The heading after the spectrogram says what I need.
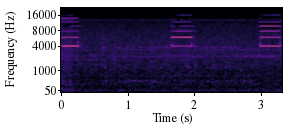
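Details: Short high beeps about every one and a half seconds over room noise, each marking a pulse from a home diode laser hair removal device (DermRays V8S) treating the upper lip area.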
